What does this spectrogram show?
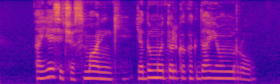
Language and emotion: Russian, sad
